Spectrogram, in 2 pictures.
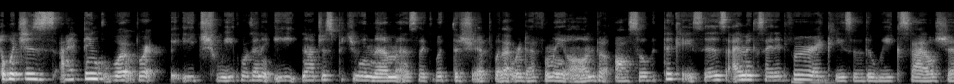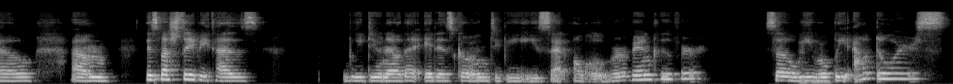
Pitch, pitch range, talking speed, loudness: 185 Hz, 170-220 Hz, 190 wpm, -19 LUFS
